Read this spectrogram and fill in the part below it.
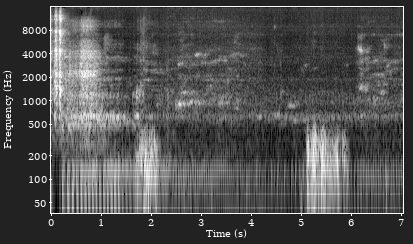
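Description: Steady low engine drone from a 2023 Suzuki Gixxer SF ABS motorcycle being ridden, with two brief louder revving swells partway through.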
